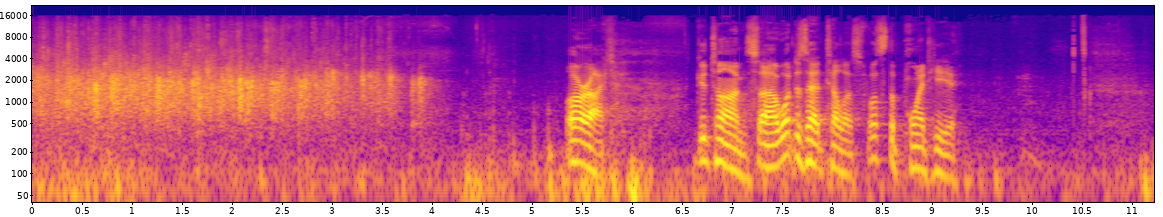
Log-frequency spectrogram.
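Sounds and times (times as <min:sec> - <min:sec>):
crowd clapping: 0:00.0 - 0:04.2
speech: 0:05.4 - 0:05.9, 0:06.6 - 0:09.4.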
